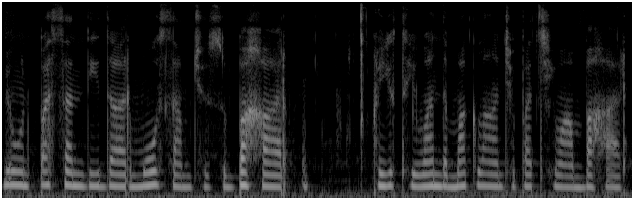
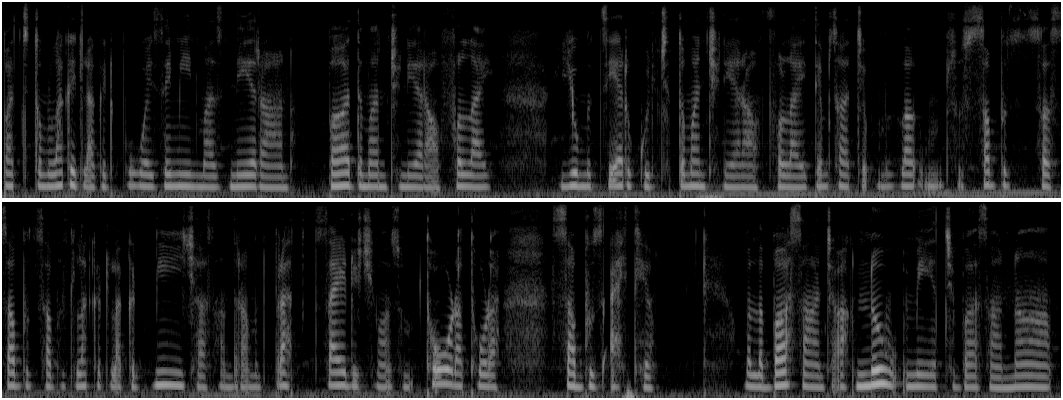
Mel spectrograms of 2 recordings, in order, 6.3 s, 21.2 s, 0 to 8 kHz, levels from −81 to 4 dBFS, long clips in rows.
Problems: low volume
